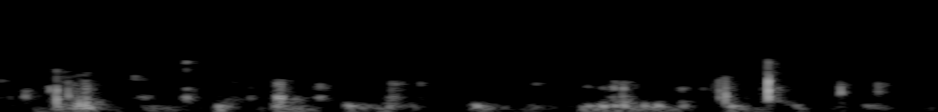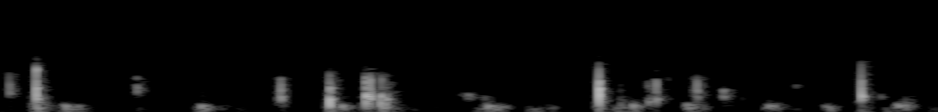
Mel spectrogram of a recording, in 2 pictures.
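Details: Big belly noises while digesting oats: irregular soft gurgles, pops and low rumbles, ordinary digestive bowel sounds.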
